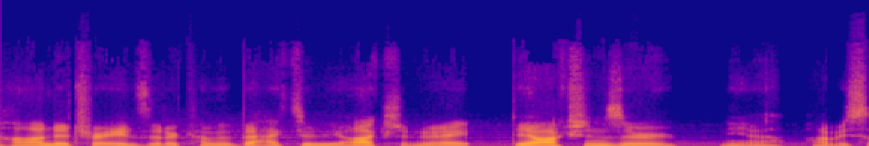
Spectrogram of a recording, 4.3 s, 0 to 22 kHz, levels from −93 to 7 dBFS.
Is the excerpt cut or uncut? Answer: cut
